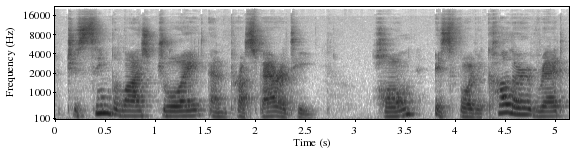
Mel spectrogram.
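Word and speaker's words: 红: symbolize joy and prosperity Hong is for the color red itself and is used as an adjective the pronounciation Hong sounds like Hong in Hong Kong so you can think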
